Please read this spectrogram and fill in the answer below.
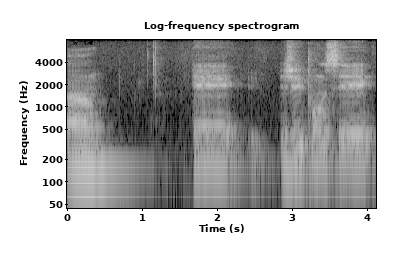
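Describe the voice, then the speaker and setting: The speaker has a Spanish-speaking accent. Audible room echo surrounds the voice. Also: man. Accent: Spanish-speaking learner's French. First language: Spanish (speaking French). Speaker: English teacher and language learner. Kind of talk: language-learning vlog. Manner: halting, many hesitations.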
